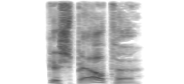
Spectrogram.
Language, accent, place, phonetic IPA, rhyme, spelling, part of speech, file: German, Germany, Berlin, [ɡəˈʃpɛʁtə], -ɛʁtə, gesperrte, adjective, De-gesperrte.ogg
- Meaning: inflection of gesperrt: 1. strong/mixed nominative/accusative feminine singular 2. strong nominative/accusative plural 3. weak nominative all-gender singular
